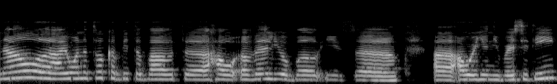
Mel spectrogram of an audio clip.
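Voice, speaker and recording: A woman in a Romanian accent, fairly high in pitch, with ordinary pitch variation and a moderate pace. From Romania, Bucharest. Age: 20s. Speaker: university student. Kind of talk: informational presentation. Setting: online video call.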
